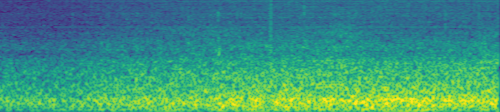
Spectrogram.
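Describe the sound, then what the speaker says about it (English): Waves wash steadily over a sandbank at the St Lucia Estuary mouth as the tide comes in, a continuous broad surf roar with wind buffeting the microphone. "those waves washing over the sandbank, pushing the sand into this side."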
